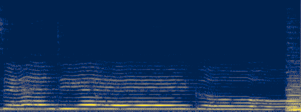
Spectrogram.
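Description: A woman singing a folk song, holding two long notes, over a sustained chord ringing from an acoustic guitar and ukulele.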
